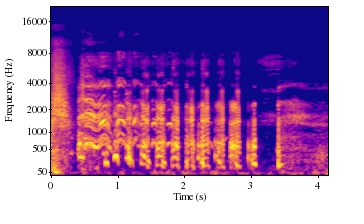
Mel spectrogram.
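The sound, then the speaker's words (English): A voice mimics a whip sound for a collar being flipped up, starting with a rapid run of chuckling, voiced bursts and ending in one breathy, swishing whoosh, fairly loud. “It's like, guys, listen to the sound this makes when I flip my collar up.”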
